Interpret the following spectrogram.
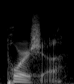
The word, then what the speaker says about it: Porsche: People want us to pronounce it properly. Sorry, Porsche. Porsche. Yeah. Sorry. Porsche. But she I feel like people say Porsche. Yeah, for sure. The actual pronunciation is Porsche.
